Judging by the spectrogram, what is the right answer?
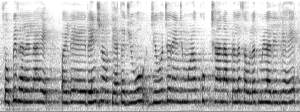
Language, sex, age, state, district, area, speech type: Marathi, female, 18-30, Maharashtra, Amravati, rural, spontaneous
